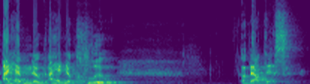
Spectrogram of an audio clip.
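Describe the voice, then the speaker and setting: Audible room echo surrounds a man's bright, sharp voice with ordinary pitch variation. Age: 60s. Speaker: vlogger sharing health experience. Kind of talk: personal testimony. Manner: hesitant, many fillers.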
